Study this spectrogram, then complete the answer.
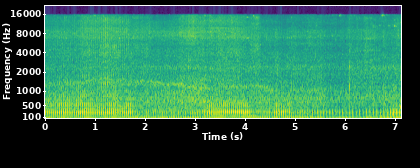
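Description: A motorcycle being ridden, its engine droning loud and close with a steady rumble, pitch shifting slightly as the throttle changes, accompanied by constant wind and road noise.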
